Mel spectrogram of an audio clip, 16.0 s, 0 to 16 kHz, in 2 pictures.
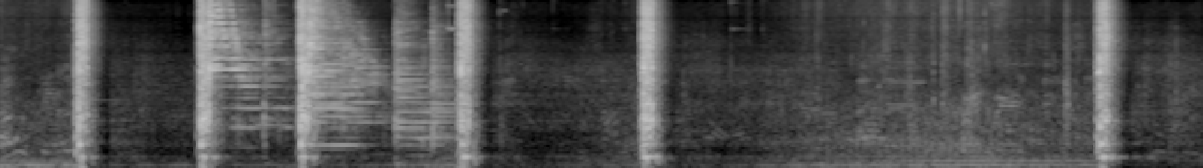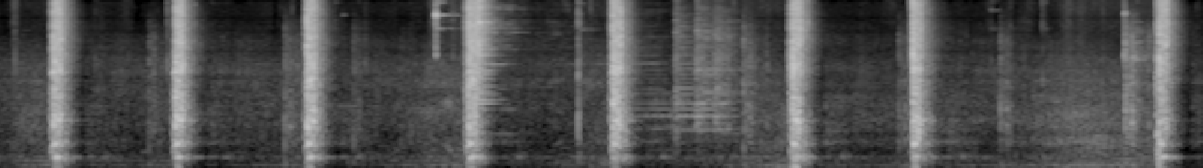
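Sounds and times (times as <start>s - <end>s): pistol shots: 4.3s - 4.5s, 7.3s - 7.5s, 8.4s - 9.4s, 10.0s - 10.3s, 13.3s - 14.4s.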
